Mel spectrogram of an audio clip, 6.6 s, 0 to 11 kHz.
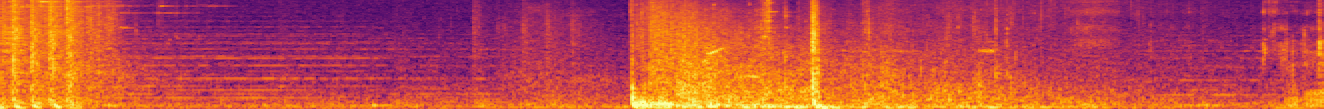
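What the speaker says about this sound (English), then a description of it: "So we're being fired upon, as you can see." Units exchanging fire in Civilization 6: faint gunfire cracks and a louder burst of shots midway, over a quiet bed of tonal game music.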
